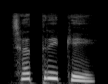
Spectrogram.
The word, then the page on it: ಛತ್ತರಿಗೆ: chattarige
